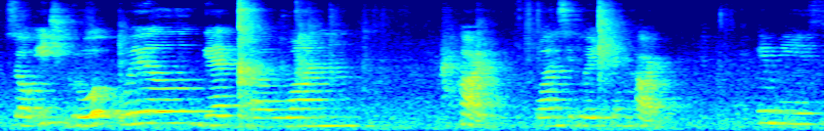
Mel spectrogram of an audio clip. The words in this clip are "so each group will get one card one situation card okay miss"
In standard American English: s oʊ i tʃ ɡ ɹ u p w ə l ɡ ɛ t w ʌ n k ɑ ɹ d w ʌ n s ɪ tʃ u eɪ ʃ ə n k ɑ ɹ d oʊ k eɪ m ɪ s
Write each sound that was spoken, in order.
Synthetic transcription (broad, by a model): s oʊ i tʃ ɡ ɹ u p w ə l ɡ ɛ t w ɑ n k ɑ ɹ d w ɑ n s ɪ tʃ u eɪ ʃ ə n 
